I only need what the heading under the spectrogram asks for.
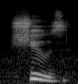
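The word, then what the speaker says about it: shoes: 붙이는이 s를 붙여준다라고 말씀드렸어요 여기서 s는 지읒 발음이 나서 슈즈 슈즈 이렇게 발음을 합니다 한국식으로는 슈즈 보통 이렇게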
